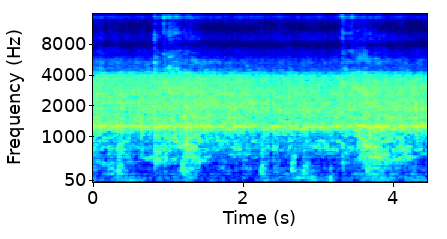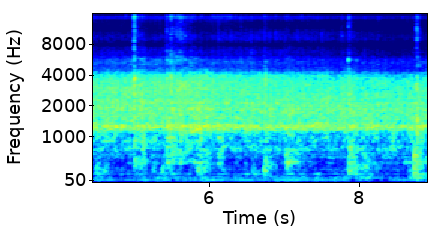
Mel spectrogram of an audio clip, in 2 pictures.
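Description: Cabbage bhujia frying in a pan with turmeric, under a lid, gives off a steady sizzling hiss scattered with small crackles and pops, heard alone at moderate loudness.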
